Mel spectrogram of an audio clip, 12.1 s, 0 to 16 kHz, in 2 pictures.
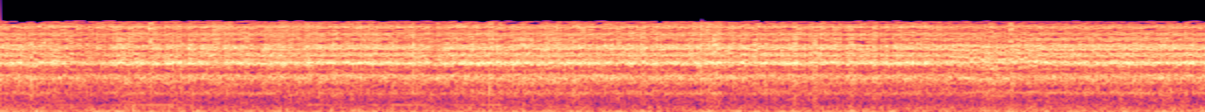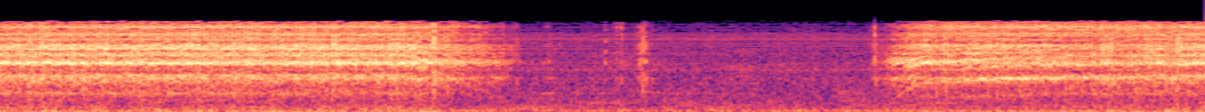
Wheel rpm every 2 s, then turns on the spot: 160, 160, 160, 160, 30, 110.
none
